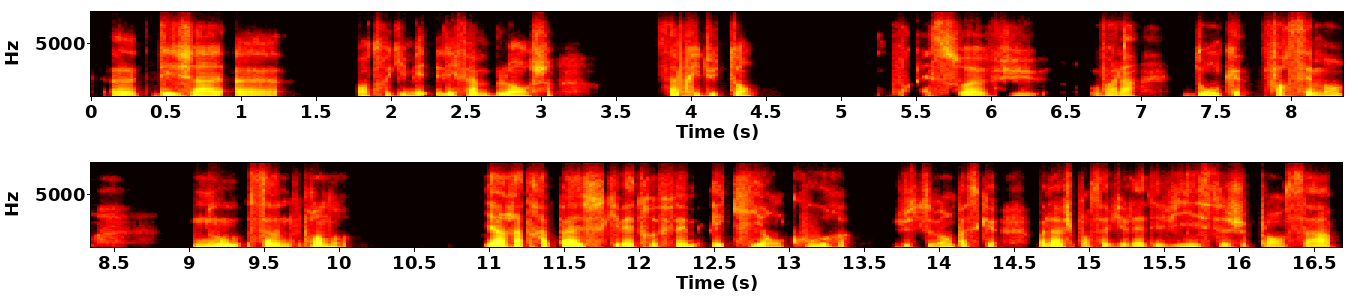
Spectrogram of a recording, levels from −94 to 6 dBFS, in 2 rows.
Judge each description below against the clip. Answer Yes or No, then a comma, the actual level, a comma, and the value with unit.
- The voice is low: No, medium, 155 Hz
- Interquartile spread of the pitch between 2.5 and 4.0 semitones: Yes, average, 3.1 semitones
